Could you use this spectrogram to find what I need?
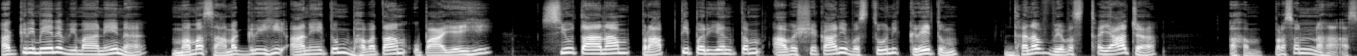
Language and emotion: Sanskrit, happy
